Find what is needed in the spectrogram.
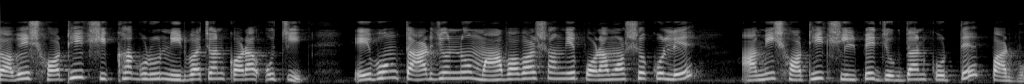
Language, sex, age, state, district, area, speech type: Bengali, female, 30-45, West Bengal, Paschim Bardhaman, rural, spontaneous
